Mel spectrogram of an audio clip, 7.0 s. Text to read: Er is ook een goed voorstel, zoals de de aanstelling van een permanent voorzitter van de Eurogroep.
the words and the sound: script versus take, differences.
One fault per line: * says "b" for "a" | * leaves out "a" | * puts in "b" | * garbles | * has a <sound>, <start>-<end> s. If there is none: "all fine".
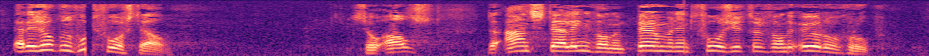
* has a dropout, 0.6-0.7 s
* leaves out "de"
